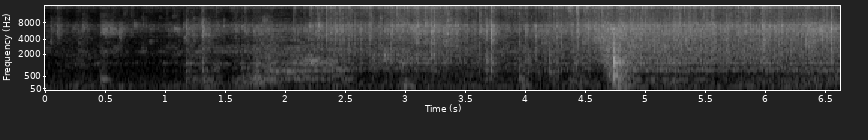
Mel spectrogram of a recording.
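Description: Potato omelette frying in ghee in a nonstick pan on low heat: a sizzle that builds up over the first two seconds and then runs steadily, with one sharp knock of the metal slotted spatula against the pan as the omelette is flipped.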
